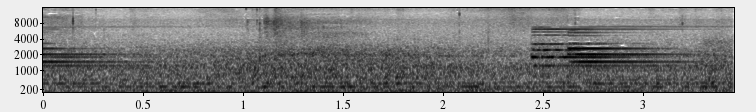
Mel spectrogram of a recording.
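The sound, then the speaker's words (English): A bell rings with a steady, sustained metallic tone for several seconds, fairly loud, with a brighter higher ringing layer joining toward the end. No one speaks. “Oh, that bell. The eternal bell.”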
